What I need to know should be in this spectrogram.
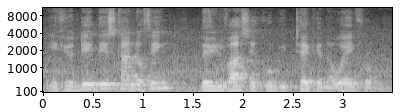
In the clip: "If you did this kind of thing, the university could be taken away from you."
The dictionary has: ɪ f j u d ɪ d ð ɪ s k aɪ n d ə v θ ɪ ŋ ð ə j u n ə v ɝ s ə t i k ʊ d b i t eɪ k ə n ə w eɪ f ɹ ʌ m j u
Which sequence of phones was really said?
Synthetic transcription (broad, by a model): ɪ f j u d ɪ d ð ɪ s k aɪ n d ə v θ ɪ ŋ ð ə j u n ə v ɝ s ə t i k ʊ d b i t eɪ k ə n ə w eɪ f ɹ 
